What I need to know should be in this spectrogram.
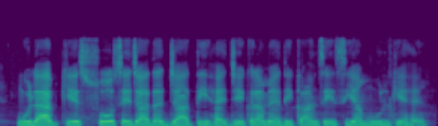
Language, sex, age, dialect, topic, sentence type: Magahi, female, 36-40, Southern, agriculture, statement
